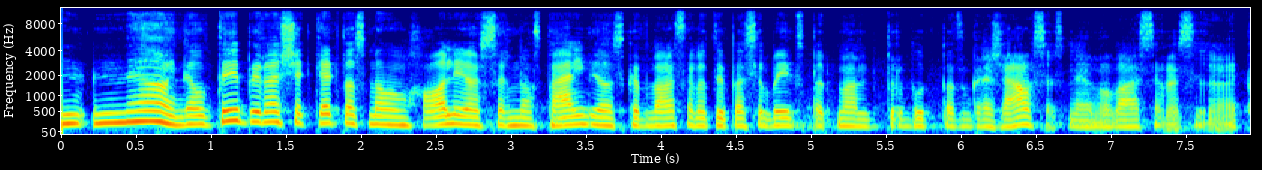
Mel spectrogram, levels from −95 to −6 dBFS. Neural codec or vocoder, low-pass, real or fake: codec, 44.1 kHz, 1.7 kbps, Pupu-Codec; 10.8 kHz; fake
